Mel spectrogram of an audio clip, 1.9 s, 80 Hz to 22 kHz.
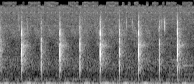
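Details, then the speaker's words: Old worn NV4500 transmission shift tower, removed and rocked by hand: sharp metallic clacks about five a second from side-to-side slop and play. It is shot and is being replaced with a new shift tower kit that has no play. "All right, so here is the old one. There's just a lot of slop and play in this."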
